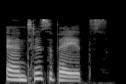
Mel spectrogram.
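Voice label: "anticipates", English, British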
